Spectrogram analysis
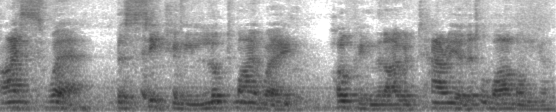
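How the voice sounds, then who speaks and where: A man giving a theatrical, wry live reading of a comic first-person story, with emphatic tag phrases. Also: mid-range voice. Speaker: reader of a story at a book launch. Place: bar, live event. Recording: roomy, distant live recording with background noise.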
